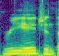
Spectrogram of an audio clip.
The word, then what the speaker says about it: reagent: Wait, am I saying it wrong when I say regent? – It's reagent. That's what they call it.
